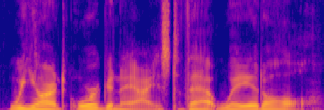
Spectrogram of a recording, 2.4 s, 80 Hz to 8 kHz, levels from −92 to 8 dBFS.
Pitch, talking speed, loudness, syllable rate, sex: 115 Hz, 175 wpm, -17 LUFS, 4.9 syllables/s, male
